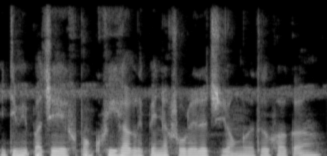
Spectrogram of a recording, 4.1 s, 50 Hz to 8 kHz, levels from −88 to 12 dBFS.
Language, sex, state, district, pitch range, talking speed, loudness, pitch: Wancho, male, Arunachal Pradesh, Longding, 105-115 Hz, 175 wpm, -16 LUFS, 110 Hz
